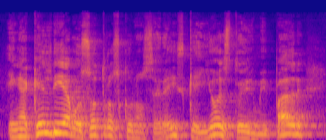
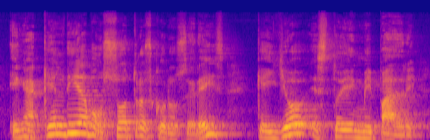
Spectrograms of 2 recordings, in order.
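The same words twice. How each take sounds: First: The sentence is read at a normal pace. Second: The sentence is read at a slower pace.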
